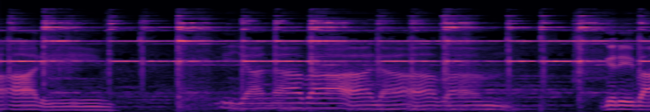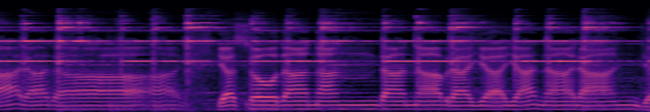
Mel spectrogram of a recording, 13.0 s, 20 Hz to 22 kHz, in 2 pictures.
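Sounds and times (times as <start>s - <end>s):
man singing devotional song: 0.0s - 1.2s, 2.0s - 13.0s
hand cymbals ringing: 0.0s - 13.0s.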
